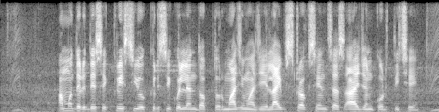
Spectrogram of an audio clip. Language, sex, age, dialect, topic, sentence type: Bengali, male, 18-24, Western, agriculture, statement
